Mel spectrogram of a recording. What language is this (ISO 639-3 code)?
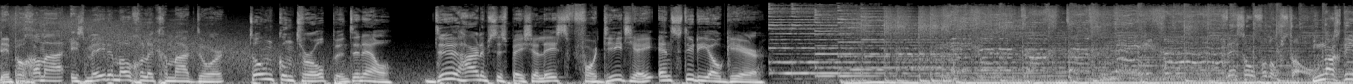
nld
